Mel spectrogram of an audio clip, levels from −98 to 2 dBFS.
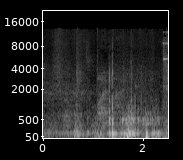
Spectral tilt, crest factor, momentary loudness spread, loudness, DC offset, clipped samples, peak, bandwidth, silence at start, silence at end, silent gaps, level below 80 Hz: -7 dB/octave; 22 dB; 19 LU; -37 LUFS; under 0.1%; under 0.1%; -16 dBFS; 13.5 kHz; 0 s; 0 s; none; -44 dBFS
